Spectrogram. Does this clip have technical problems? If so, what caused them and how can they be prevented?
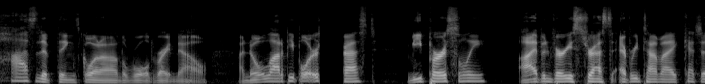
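Yes. A stream reconnect occurs at 3.19 s. The speech drops out for about 245 ms, until 3.46 s. It resumes roughly 0.2 s further on, because a fresh decoder joined the live stream after the connection broke. Larger client buffering and faster reconnection logic would prevent this.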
